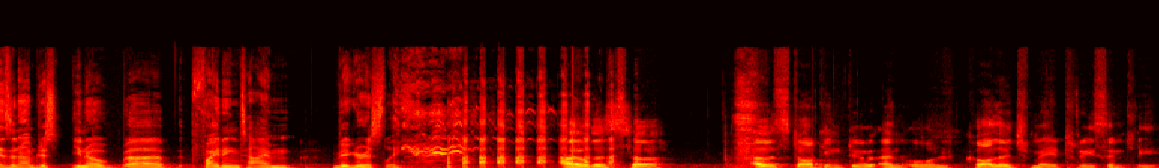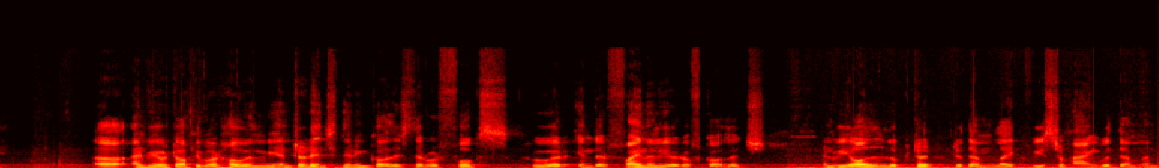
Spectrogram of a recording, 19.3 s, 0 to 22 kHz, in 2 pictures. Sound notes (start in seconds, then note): 3.3 laughter; 6.0 audio cutting out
